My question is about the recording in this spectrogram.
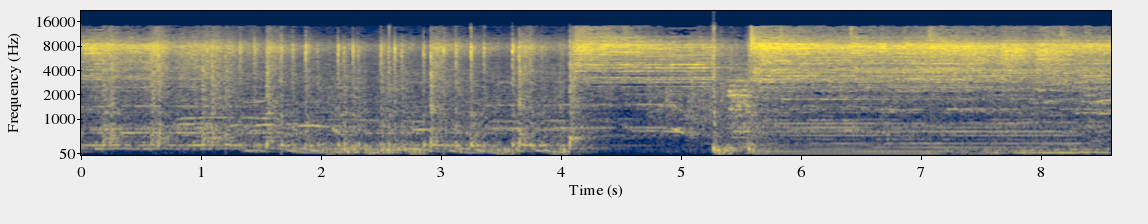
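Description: Live rock band in a breakdown: the bass drops out while the drum kit plays busy strikes, with sliding pitched notes over them. A little over five seconds in, the full band comes back in on a loud hit, bass and all.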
